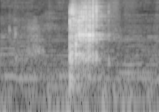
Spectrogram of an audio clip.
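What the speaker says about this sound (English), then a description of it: "This is a big, long thank you burp video" A single loud, short burp erupts close to the microphone amid quiet room tone, rasping for about a third of a second before fading.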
